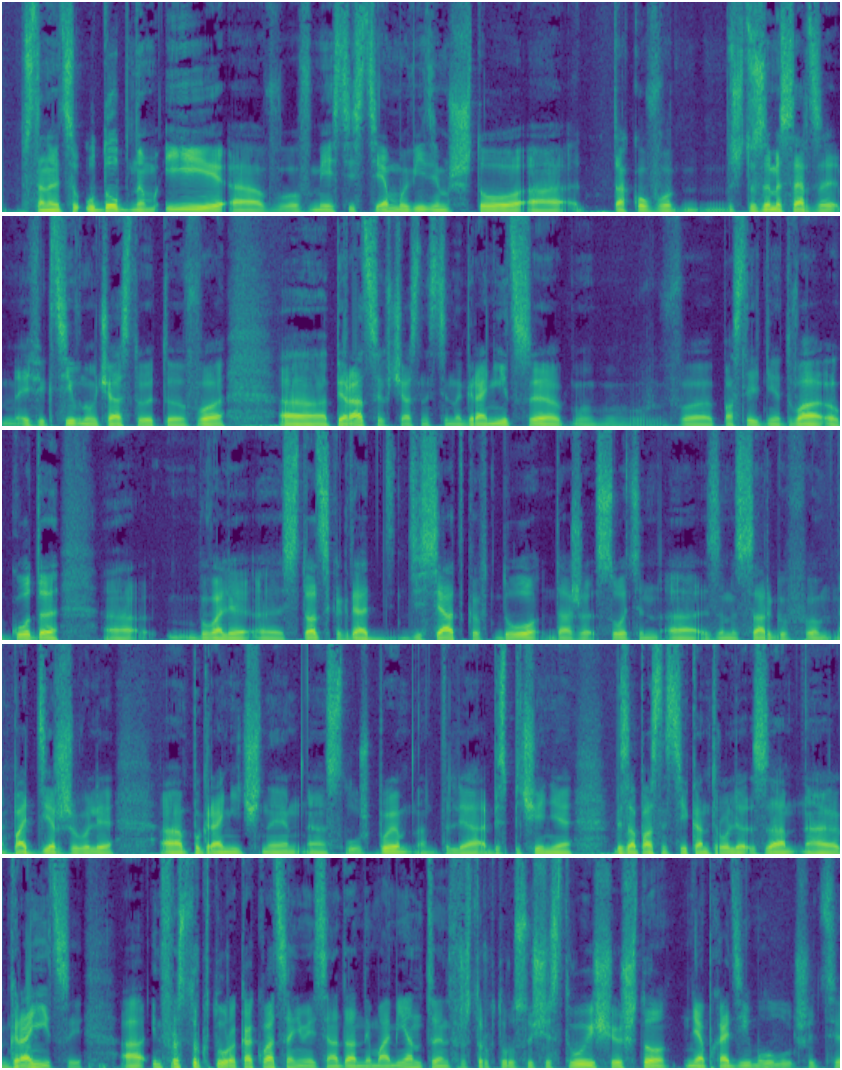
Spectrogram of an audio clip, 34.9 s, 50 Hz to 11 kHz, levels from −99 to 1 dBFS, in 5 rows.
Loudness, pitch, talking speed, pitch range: -20 LUFS, 95 Hz, 115 wpm, 85-105 Hz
